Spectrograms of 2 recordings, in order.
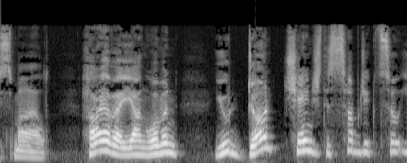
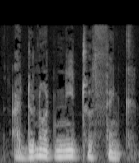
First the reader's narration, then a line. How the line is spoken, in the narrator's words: she said softly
